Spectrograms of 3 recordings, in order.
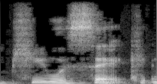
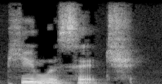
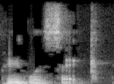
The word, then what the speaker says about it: Pulisic: You know, but oh yeah, by the way, I have it on good authority, it is actually Pulisic instead of like Pulisic. Because apparently it's the American thing and it is pronounced Pulisic.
